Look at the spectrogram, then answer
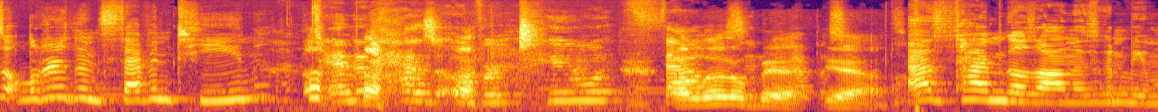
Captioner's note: laughs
